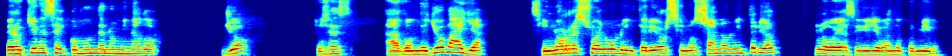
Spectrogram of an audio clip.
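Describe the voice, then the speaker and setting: A Mexican man giving a lively, colloquial motivational talk, acting out voices of the mind and a friend. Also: high-pitched, normal speed. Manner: animated, colloquial, acts out inner voices. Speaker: speaker.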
